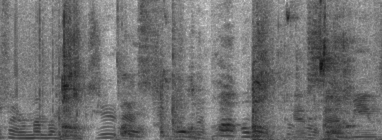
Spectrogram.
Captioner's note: groaning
